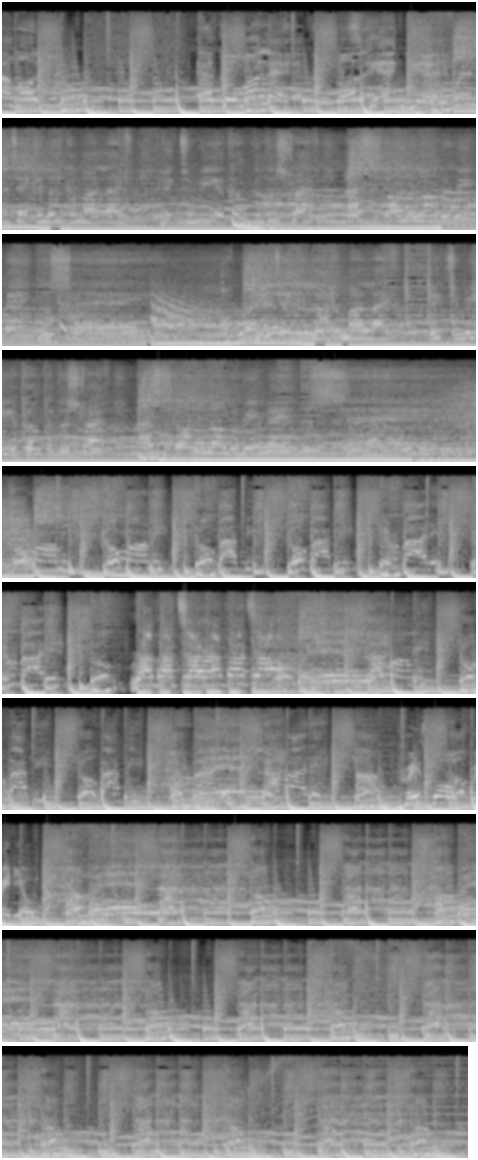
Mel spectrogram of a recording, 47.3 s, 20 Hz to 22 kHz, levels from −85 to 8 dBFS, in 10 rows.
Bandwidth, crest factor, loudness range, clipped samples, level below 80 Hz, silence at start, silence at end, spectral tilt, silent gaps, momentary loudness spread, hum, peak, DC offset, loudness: 16.5 kHz; 10 dB; 2 LU; under 0.1%; -16 dBFS; 0 s; 0 s; -4 dB/octave; none; 3 LU; none; 0 dBFS; under 0.1%; -11 LUFS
